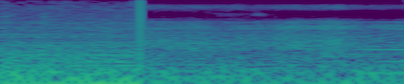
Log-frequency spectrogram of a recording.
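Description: Low outdoor background rumble that cuts off abruptly with a click less than a second in, leaving a faint hiss.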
